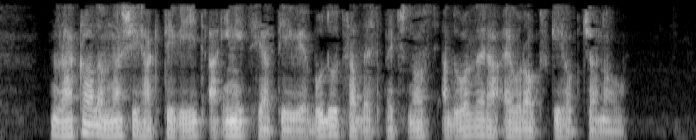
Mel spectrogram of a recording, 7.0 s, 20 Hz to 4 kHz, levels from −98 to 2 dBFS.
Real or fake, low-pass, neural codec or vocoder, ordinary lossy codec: real; 3.6 kHz; none; MP3, 24 kbps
